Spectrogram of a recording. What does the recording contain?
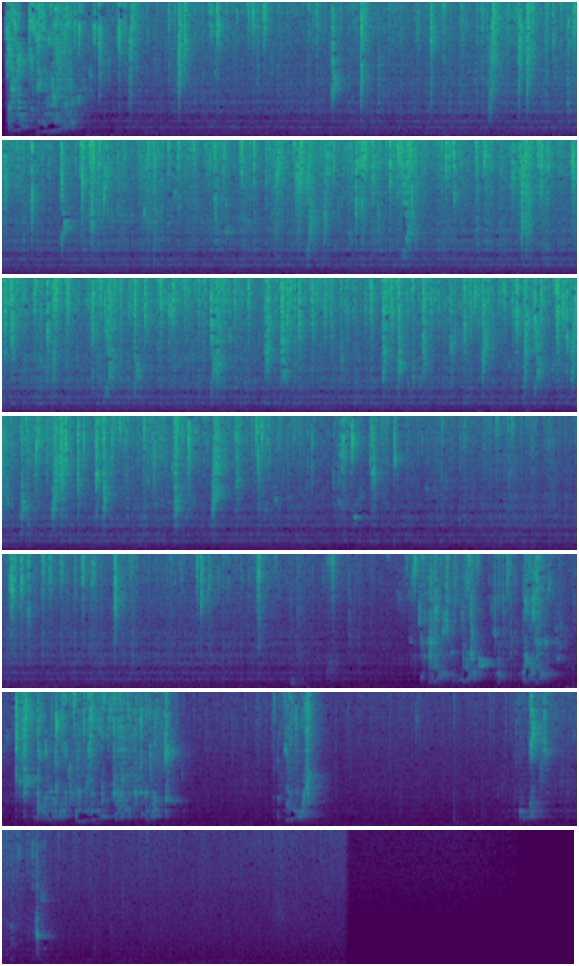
Male person urinating in toilet. Small room.
lavatory, pee, toilet, urinate, urine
